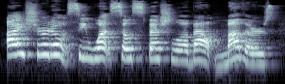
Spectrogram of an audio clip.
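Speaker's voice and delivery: high, loud angry yell. Acted. Milo yelling at his leaving mother, high and loud. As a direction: shout it after her in a fit. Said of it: "Milo yelled".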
